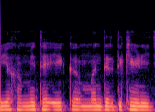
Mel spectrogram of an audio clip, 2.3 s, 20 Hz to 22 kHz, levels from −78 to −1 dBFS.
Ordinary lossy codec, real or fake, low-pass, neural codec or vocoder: MP3, 48 kbps; real; 7.2 kHz; none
